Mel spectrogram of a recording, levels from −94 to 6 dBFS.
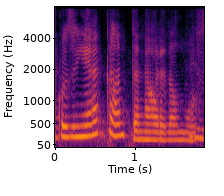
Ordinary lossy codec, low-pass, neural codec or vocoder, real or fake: none; none; codec, 16 kHz, 2 kbps, FreqCodec, smaller model; fake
